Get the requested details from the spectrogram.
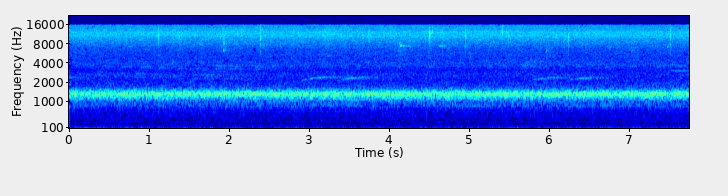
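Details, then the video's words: In North Georgia, a dense chorus of Brood II 17-year cicadas gives a steady, droning hum that holds at one pitch without pause. "Sound of the 17 Year Cicadas Brood 2 Georgia"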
